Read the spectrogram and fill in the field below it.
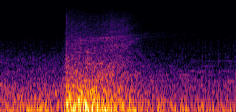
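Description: A spaceship engine roars up in a sudden whooshing boost.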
